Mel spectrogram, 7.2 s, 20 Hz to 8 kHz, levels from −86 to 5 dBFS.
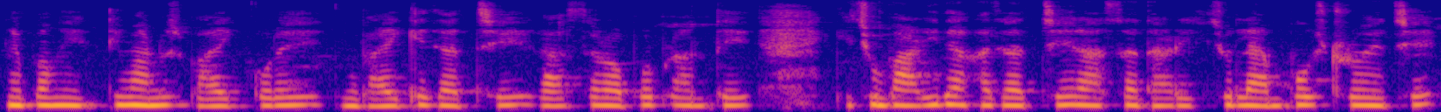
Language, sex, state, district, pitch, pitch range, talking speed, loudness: Bengali, female, West Bengal, Jhargram, 210 Hz, 195-215 Hz, 175 wpm, -22 LUFS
